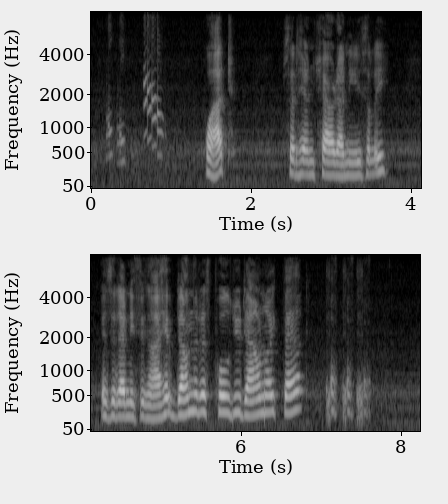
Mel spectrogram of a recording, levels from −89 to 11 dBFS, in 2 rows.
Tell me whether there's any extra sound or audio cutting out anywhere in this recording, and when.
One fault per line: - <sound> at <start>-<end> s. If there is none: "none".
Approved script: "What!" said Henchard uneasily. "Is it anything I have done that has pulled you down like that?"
- chirp at 0.2-1.0 s
- laugh at 7.1-7.6 s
